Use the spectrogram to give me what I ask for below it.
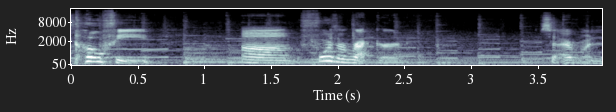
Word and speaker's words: Ko-fi: It's apparently pronounced Ko-fi, for the record.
